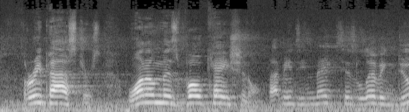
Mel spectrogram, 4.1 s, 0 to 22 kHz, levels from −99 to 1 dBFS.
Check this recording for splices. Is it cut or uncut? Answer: uncut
